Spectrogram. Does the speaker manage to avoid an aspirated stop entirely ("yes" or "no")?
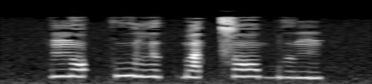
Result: yes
